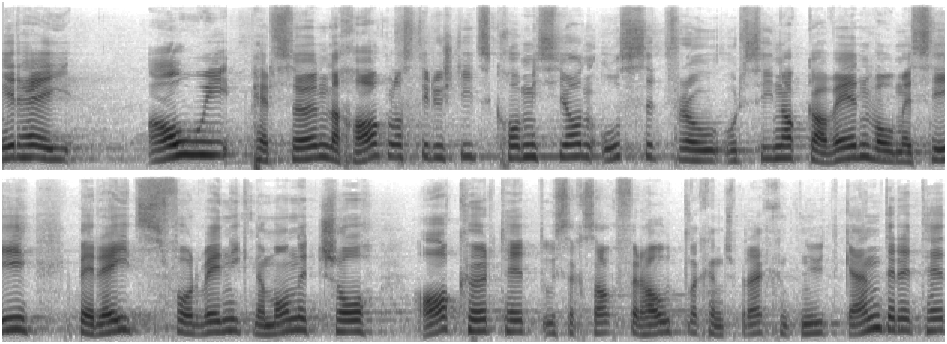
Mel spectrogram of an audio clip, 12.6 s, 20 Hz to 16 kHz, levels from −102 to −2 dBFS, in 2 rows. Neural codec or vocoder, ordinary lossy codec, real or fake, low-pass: none; none; real; 14.4 kHz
